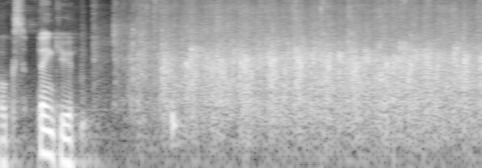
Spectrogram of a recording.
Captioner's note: audience applauding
